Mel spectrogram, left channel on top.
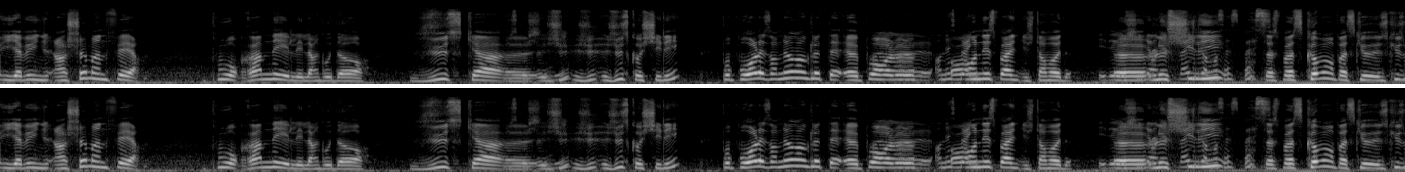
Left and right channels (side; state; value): both; identical; correlation 1.00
